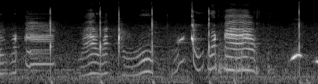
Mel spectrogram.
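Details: Indian ringneck parakeet kept as a pet, talking: harmonic-rich, speech-like syllables with bending pitch, delivered in quick bursts, broken by a few sharp clicks and a short whistled note at the end.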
